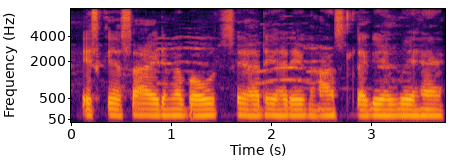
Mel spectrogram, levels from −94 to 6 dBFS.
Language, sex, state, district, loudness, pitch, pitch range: Hindi, male, Jharkhand, Deoghar, -16 LUFS, 115 Hz, 115-120 Hz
